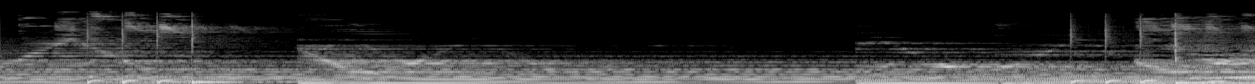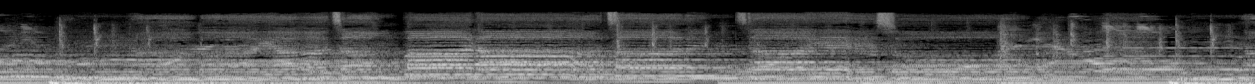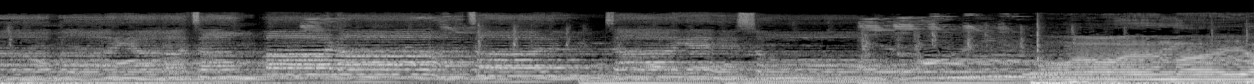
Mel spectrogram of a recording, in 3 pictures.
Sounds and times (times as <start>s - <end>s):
Mantra: 12.3s - 37.6s.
